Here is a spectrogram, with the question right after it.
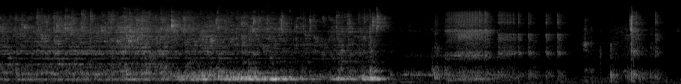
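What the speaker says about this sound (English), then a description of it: "I've got 2 litres of warm water here. I'm going to add about half of it." Warm water pours steadily from a two-litre container into a vessel for about four seconds, then trickles and splashes in uneven spurts as the pour ends.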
